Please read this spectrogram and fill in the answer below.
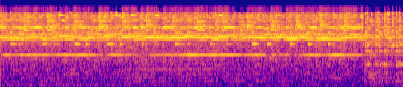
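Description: Many small hand bells ringing together in a dense, continuous jangle of high tones. Near the end, a nearer bell starts being shaken rapidly.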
